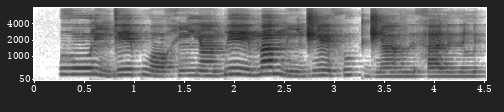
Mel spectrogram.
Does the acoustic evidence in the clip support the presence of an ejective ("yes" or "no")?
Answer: no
